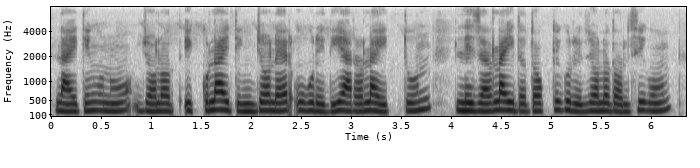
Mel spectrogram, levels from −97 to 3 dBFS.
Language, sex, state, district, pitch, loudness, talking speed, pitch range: Chakma, female, Tripura, Unakoti, 210 Hz, -13 LUFS, 130 wpm, 200-220 Hz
